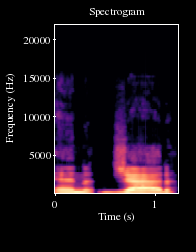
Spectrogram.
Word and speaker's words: NGAD: There's NJAD, that's a soft G, same acronym, just a soft G, and that's the Navy. So, of course, they had to name it the same thing, which is a hard G versus soft G.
